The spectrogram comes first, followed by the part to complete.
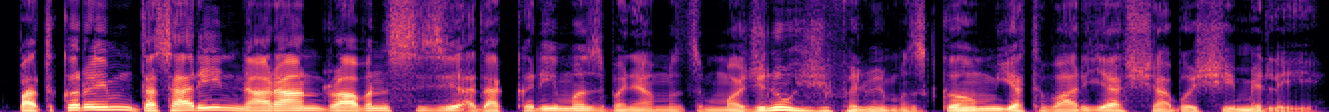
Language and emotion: Kashmiri, neutral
